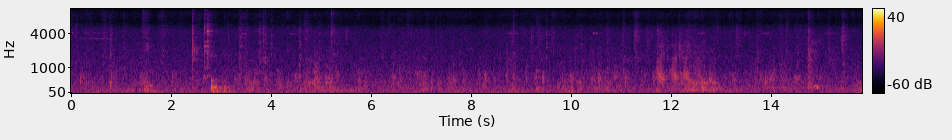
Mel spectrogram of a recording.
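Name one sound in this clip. Footsteps and chairs shuffle as people take their seats.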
